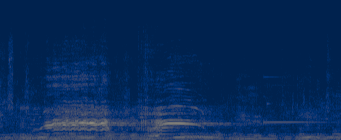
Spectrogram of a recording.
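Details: Silesian stallion presented in Poland: two short, high, strained whinnies in quick succession, the second briefer, followed by a faint trailing tone while a man speaks over a loudspeaker.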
